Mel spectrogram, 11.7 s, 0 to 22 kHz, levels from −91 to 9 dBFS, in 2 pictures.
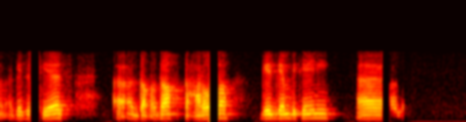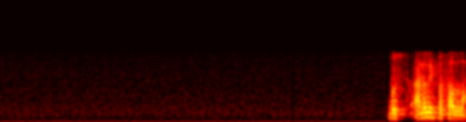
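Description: Speech heard over a telephone-band line that cuts out abruptly four times, each gap a hard-edged hole of dead silence: 0.38 to 0.50 s and 2.62 to 2.74 s (120 ms each), 4.78 to 4.88 s (100 ms), and a brief 20 ms dropout at 9.48 to 9.50 s. This is packet loss filled with silence. Lost packets were replaced with nothing, and the gap lengths, all multiples of 20 ms, fit 20 ms packets.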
